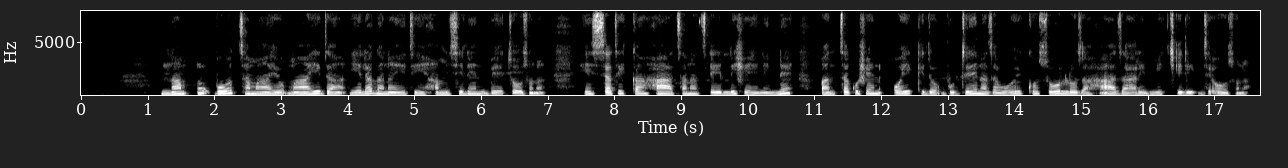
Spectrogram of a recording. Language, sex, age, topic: Gamo, male, 18-24, agriculture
